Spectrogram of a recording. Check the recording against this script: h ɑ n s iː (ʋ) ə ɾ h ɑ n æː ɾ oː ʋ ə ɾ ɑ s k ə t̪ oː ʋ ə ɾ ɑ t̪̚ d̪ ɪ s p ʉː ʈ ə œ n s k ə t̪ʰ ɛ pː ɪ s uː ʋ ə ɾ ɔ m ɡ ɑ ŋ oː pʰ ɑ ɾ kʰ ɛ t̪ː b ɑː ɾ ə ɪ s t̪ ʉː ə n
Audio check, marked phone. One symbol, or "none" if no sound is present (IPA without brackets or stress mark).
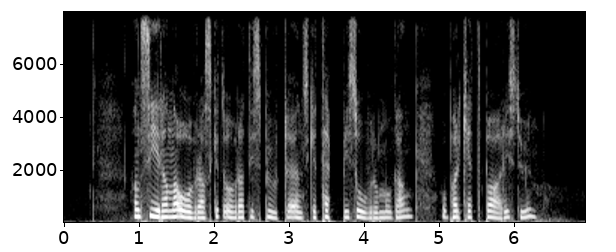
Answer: none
